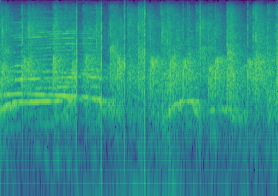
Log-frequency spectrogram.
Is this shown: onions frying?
no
